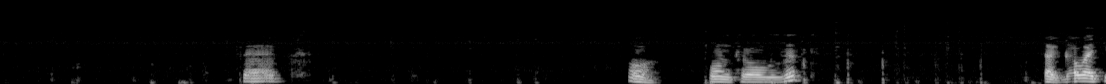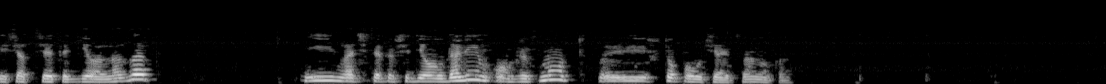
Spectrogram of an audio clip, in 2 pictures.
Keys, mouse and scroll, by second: 0.0 click, 0.9 middle click, 2.0 shift+middle click, 3.7 click, 4.5 click, 5.3 click, 7.8 ctrl+z, 8.5 ctrl+z, 9.2 ctrl+z, 9.7 ctrl+z, 12.2 click, 14.0 click, 15.9 click, 17.5 middle click, 19.8 middle click, 21.0 click.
